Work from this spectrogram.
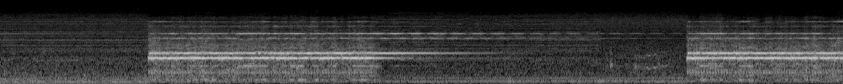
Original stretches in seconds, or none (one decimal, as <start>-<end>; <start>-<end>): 6.0-7.4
